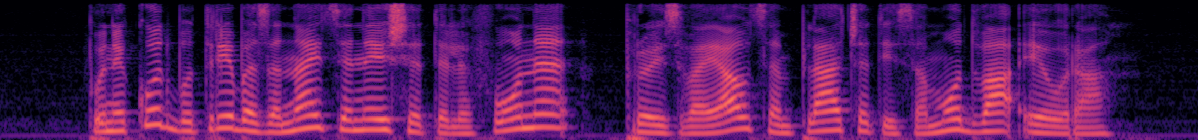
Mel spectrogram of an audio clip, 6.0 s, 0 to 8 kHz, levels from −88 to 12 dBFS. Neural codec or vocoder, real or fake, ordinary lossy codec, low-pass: none; real; none; 7.2 kHz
